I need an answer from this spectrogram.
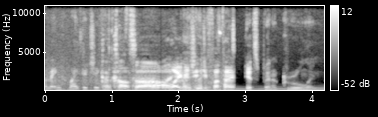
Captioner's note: speaking foreign language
